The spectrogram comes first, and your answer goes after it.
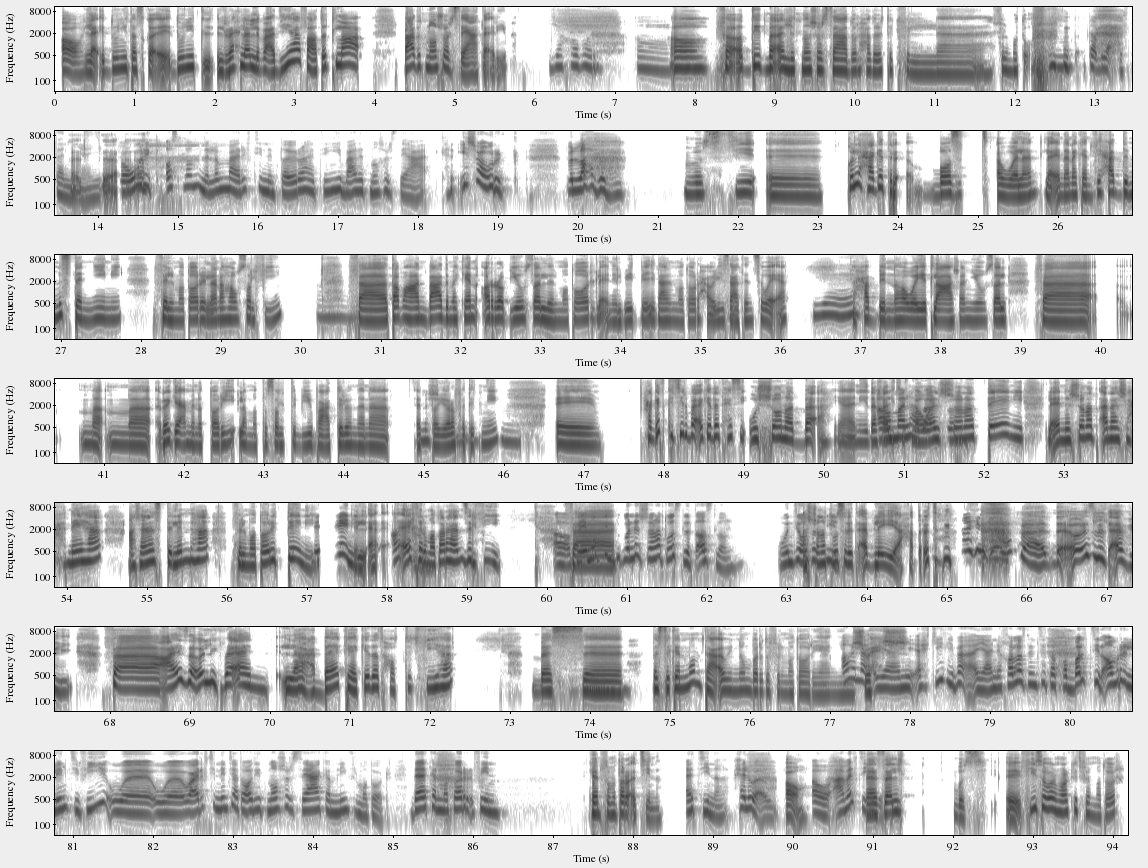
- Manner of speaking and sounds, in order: other background noise; laugh; other noise; laughing while speaking: "كان إيه شعورِك في اللحظة دي؟"; chuckle; distorted speech; laughing while speaking: "أيوه"; laughing while speaking: "حضرِتِك، ف د وصلِت قبلي"; tapping; in English: "سوبر ماركت"
- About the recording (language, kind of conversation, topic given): Arabic, podcast, احكيلي عن مرة اضطريت تبات في المطار؟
